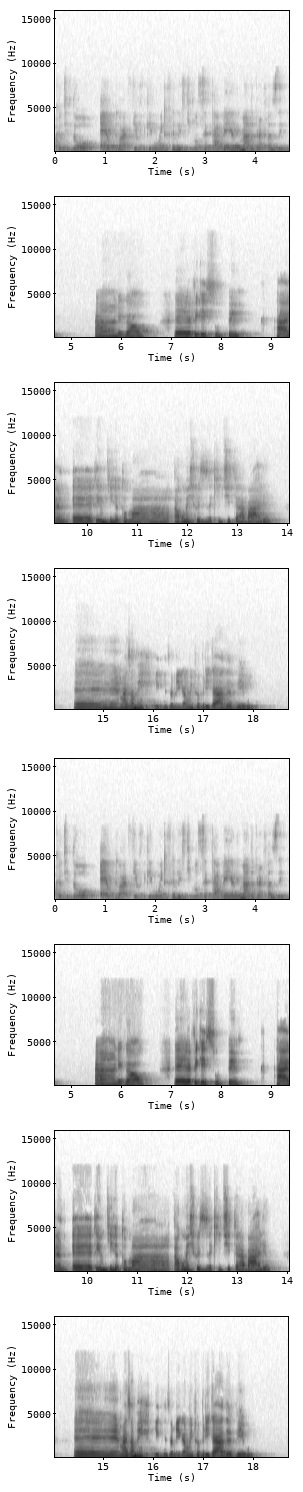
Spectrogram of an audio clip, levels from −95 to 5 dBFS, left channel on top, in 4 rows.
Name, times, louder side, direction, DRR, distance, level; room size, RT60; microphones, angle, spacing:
voice 1, 0.0-4.6 15.3-16.1, right 1 dB, 20° right, 1 dB, 4.6 m, -37 dB
voice 2, 5.5-6.5 6.9-8.4 9.1-13.7 14.4-18.0, right 4 dB, 85° right, 11 dB, 1.0 m, -23 dB
26.5 x 14.5 x 8.1 m, 0.83 s
head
